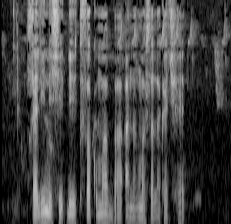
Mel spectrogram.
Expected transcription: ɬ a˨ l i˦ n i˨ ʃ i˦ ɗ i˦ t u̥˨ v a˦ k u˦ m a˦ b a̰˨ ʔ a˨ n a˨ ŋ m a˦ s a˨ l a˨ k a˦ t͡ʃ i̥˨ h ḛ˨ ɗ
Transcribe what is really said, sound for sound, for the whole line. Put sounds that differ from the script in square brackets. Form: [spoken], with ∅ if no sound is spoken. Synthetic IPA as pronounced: ɬ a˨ l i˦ n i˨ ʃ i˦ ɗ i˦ t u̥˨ [f] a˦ k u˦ m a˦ b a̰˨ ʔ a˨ n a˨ ŋ m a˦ s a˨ l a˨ k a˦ t͡ʃ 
